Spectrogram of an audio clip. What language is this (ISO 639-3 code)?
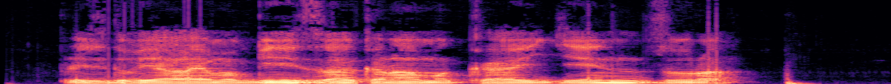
kin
